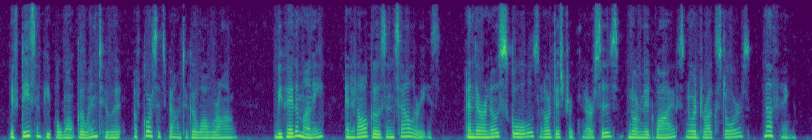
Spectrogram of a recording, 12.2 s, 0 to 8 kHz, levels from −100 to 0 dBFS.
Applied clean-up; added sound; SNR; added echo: none; none; none; none.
